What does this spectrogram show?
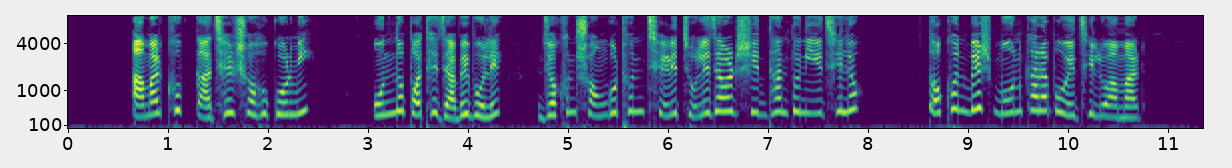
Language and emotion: Bengali, sad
